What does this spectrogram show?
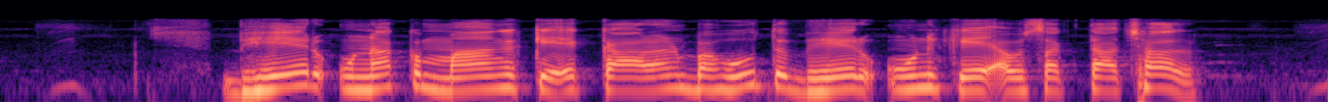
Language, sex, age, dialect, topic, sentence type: Maithili, male, 18-24, Southern/Standard, agriculture, statement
